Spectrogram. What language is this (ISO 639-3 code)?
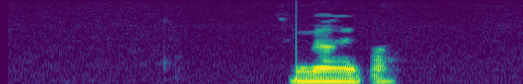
kor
